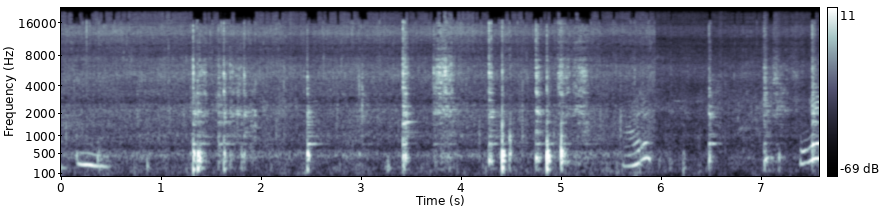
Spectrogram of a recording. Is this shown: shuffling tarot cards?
no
